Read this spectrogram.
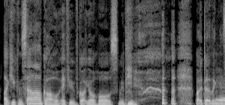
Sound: laughs

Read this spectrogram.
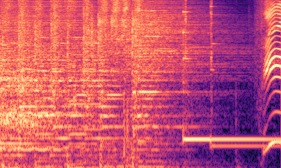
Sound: doorbell ringing

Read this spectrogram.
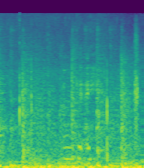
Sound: stammering; soft thump; water splashing

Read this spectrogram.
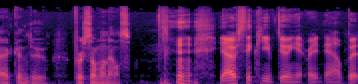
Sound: laugh

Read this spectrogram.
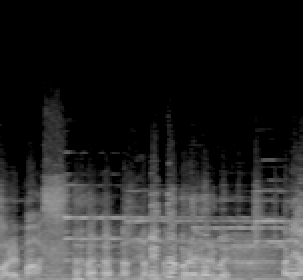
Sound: laughs

